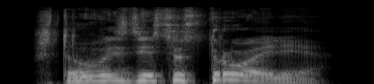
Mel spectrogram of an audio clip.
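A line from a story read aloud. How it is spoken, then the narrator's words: Menacing voice. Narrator (Russian): Раздалось грозно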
